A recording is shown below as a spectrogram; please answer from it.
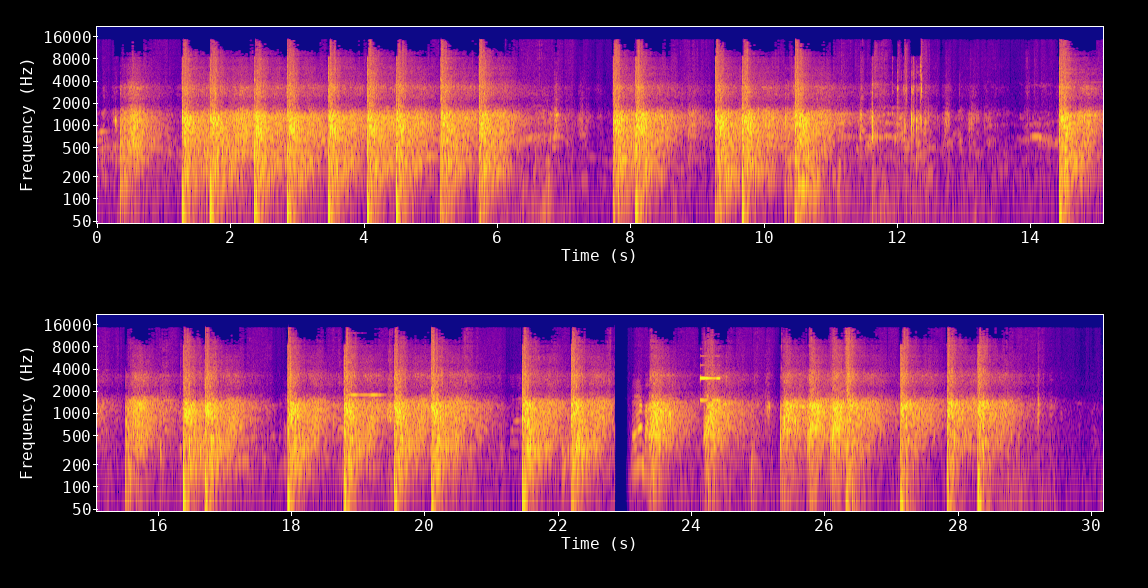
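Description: Semi-automatic pistol fired in rapid strings of shots, about two a second, with short breaks between strings, heard close up from the shooter's position.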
